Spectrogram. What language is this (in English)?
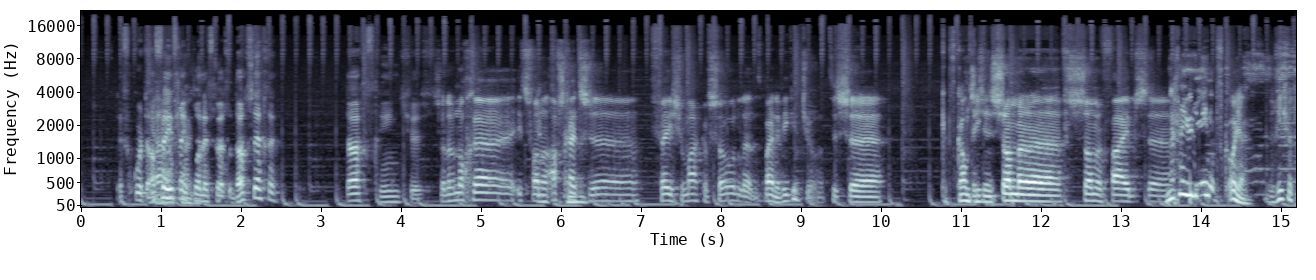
Dutch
